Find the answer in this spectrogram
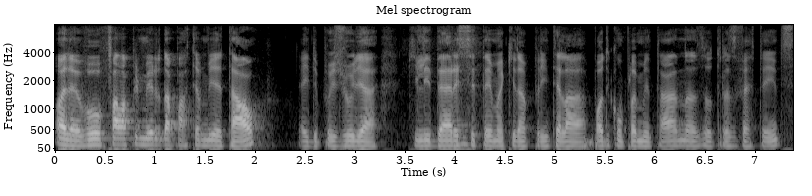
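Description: In a dry, close sound with no echo, a man with a northeastern Brazilian accent talks at a fairly quick pace with medium pitch and fairly even intonation. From Northeast Brazil. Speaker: company executive. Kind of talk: casual interview.

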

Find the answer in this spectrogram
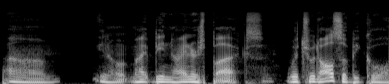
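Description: A man talks at a moderate pace with a fairly low pitch and some vocal fry. His pitch varies in an ordinary way, and the background is quiet. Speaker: sports podcast host. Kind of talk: casual solo commentary.

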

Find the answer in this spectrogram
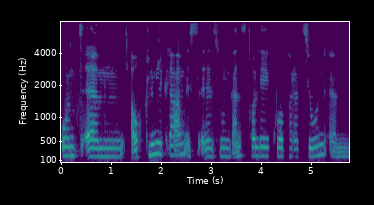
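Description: A woman's dark, mellow voice at medium pitch, very slow pace, dry and close with no echo. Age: 40s. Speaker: small business founder. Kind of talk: podcast interview.

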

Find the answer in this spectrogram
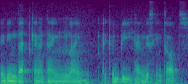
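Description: A man speaks with a very deep, low pitch and a somewhat breathy quality. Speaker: podcast host. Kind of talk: solo monologue. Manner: monotone.

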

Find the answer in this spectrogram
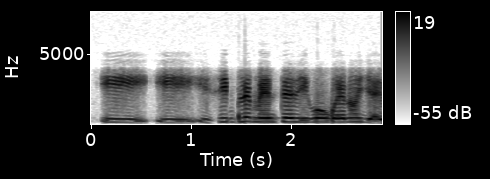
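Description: With a Costa Rican accent, a woman speaks very slowly at a fairly high pitch. Her pitch swings very widely. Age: old. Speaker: retired teacher. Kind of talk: phone interview. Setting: phone call. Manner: halting.

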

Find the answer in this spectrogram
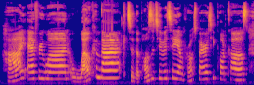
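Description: A woman with a high, bright, sharp voice speaks at a moderate pace in a raised, projected voice. Her intonation is lively and her tone enthusiastic. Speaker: podcast host. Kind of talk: podcast intro.

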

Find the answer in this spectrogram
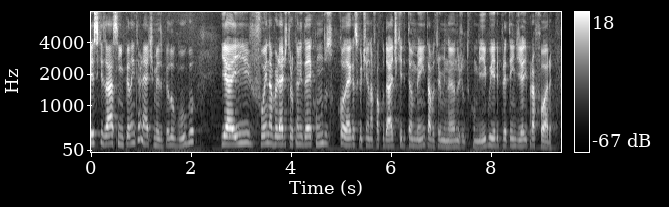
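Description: Speaking very fast, a man with a high pitch shows ordinary pitch variation and big swings in loudness. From Brazil, São José dos Campos (São Paulo state). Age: 20s. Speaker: graphic designer, former exchange student. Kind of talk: casual interview.

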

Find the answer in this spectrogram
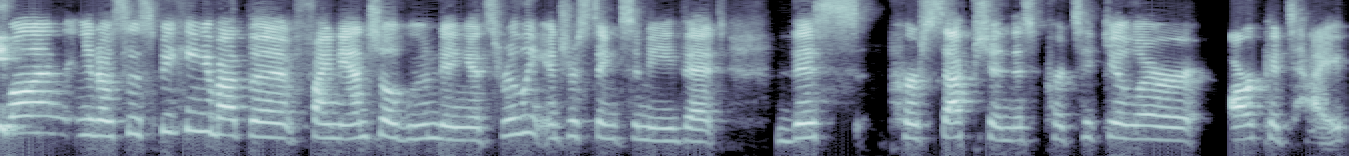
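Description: A woman speaks with an unremarkable speaking voice. Her pitch is fairly high, and her intonation is lively. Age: 20s. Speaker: podcast co-host and spiritual healer. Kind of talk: casual chat.

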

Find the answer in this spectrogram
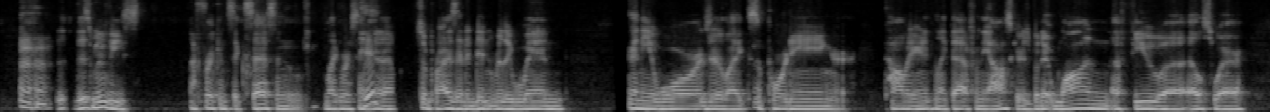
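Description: Somewhat breathy and fairly low-pitched, a man talks at a fairly quick pace with fairly even intonation and very even loudness. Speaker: podcast host. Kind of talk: casual movie review chat.

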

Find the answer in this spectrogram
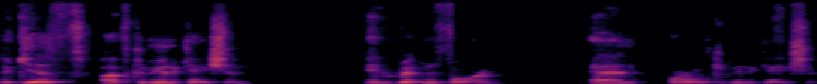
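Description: A man's dark, mellow voice is somewhat breathy and swings very widely in pitch. He leaves long, frequent pauses. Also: fairly high pitch for a man, moderate pace. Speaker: podcast host. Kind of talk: interview.

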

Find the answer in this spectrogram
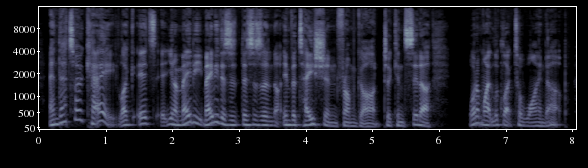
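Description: The voice has a dark, mellow tone, somewhat breathy, with lively intonation and an Australian accent. The pace is moderate, and the recording is very clean with a silent background. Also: man, fairly high pitch for a man. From Queensland, Australia. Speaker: church leader. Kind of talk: podcast interview.

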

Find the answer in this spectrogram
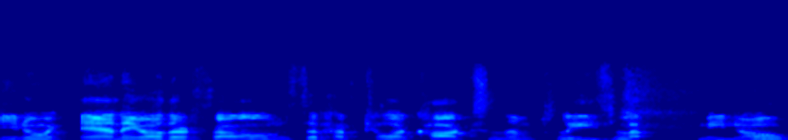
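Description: This man has a fairly high pitch with ordinary pitch variation. He keeps a moderate pace. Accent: Irish. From Ireland. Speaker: podcast co-host. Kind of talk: casual chat, comedic banter.

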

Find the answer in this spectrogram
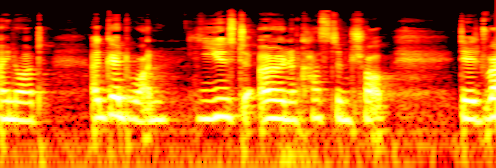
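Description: The voice heard is a natural reading voice.

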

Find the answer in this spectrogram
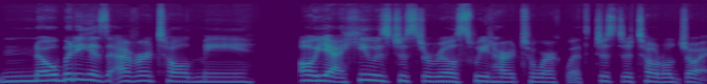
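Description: A plain, everyday voice from a woman with an American accent, medium pitch, fairly even intonation and moderate pace, in a dry, close sound with no echo. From Wisconsin, US Midwest. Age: 30s. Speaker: pedal builder, guitar pedal company guest. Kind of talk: casual chat.

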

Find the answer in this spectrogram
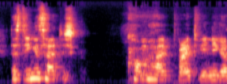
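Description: With ordinary pitch variation and a moderate pace, it is an ordinary speaking voice. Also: woman. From East Germany. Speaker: podcast host. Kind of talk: casual chat. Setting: studio.

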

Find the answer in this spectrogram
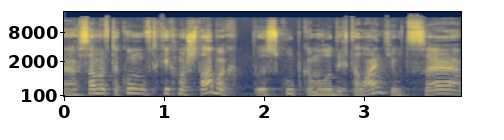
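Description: A man's voice moves at a moderate pace, its pitch varying in an ordinary way. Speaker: football podcast co-host. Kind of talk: casual chat.

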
